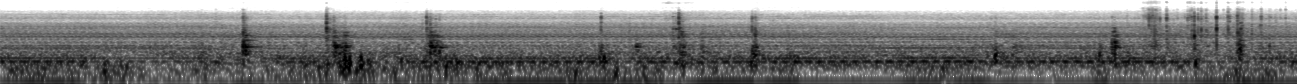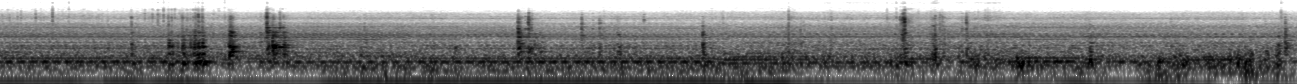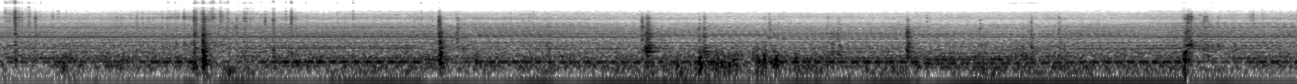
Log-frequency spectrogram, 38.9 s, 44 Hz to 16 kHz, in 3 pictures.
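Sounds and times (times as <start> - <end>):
engine running steadily: 0.0 - 38.9
wood cracking and splintering: 11.0 - 15.8, 21.8 - 22.8, 25.6 - 31.5.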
